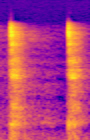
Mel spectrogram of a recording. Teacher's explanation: the T sound is voiceless because if you place your hand here and you say it t you will feel that your hand doesn't vibrate at all nothing okay it's just air and so in this case we're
